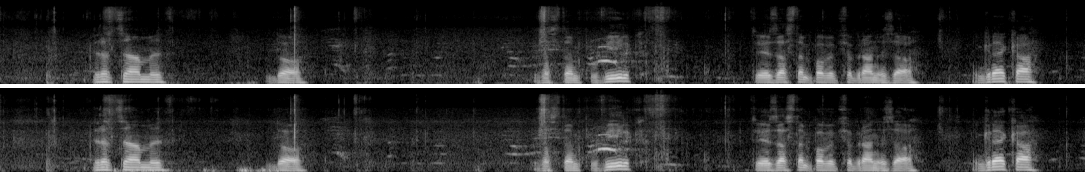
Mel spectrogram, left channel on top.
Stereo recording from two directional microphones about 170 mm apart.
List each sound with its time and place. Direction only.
0.9 s speech: centre (ahead or behind)
5.4 s speech: centre (ahead or behind)
7.5 s speech: centre (ahead or behind)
